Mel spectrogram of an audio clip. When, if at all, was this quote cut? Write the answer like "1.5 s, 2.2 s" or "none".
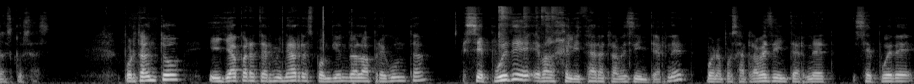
4.5 s, 7.0 s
